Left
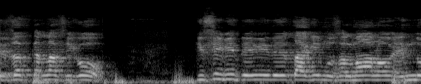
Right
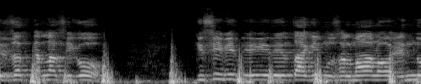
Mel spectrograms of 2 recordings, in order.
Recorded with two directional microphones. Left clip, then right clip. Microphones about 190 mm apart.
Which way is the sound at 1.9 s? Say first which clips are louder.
Right 1 dB; 20° right (ahead or behind).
